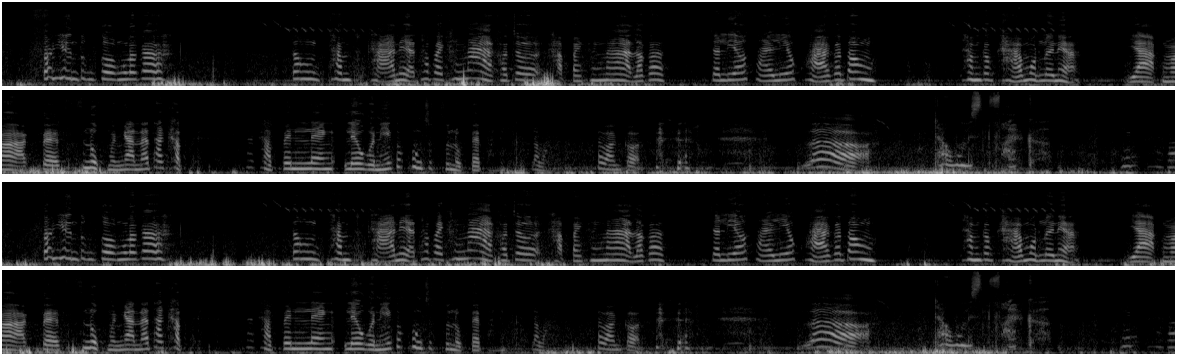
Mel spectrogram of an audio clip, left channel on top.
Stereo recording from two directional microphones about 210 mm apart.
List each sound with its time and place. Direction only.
0.3 s speech: 5° right (ahead or behind)
2.9 s speech: 10° right (ahead or behind)
17.7 s a sound: centre (ahead or behind)
19.8 s speech: 5° left (ahead or behind)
